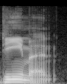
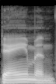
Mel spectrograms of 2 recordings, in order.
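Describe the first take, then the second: First: The word is said like the word demon. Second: The word is said like the name Damon. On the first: This is how everyone says it. The speaker calls it right. "it is pronounced demon" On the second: It was said this way as a joke. The speaker calls it wrong. "pranking everybody with that Damon thing"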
